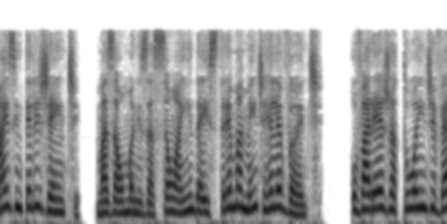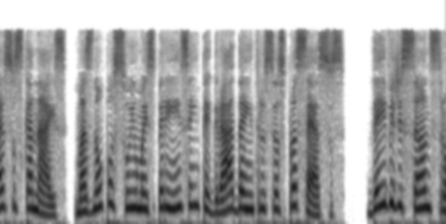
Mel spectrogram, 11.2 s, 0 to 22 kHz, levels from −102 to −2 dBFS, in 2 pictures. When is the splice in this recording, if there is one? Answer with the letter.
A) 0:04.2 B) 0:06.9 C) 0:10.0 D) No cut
A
